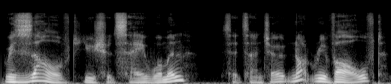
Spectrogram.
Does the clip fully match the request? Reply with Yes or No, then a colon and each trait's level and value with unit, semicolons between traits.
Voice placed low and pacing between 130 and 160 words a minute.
Yes: low, 115 Hz; average, 140 wpm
